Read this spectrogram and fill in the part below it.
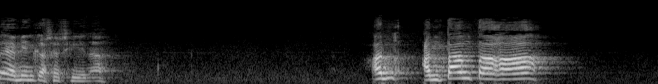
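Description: A middle-aged man preaches with animation into a microphone, pausing between phrases.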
